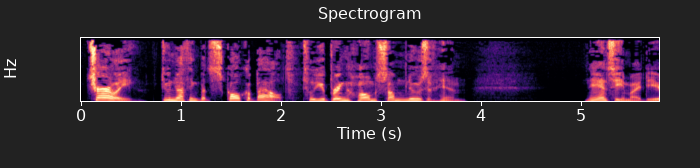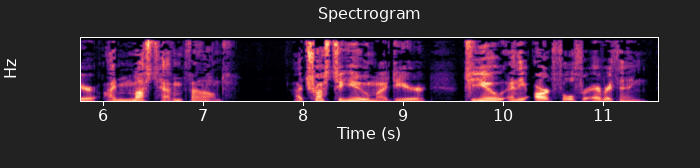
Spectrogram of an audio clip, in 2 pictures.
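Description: A man voicing an excitable, scheming old male thief boss with a shrill voice. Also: moderate pace, slightly rough, dry recording, muffled recording. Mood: agitated. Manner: excitable, fussing.

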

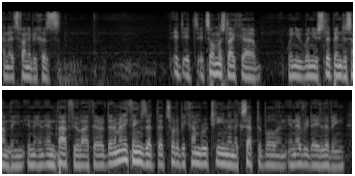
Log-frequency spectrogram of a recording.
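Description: A man's voice: fairly low pitch, steady tone, fast, dark tone, breathy edge. A man hosting a radio show, telling stories and presenting poetry in a spoken, literary way. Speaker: radio show host and poet. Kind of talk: conversational storytelling and poetry recitation.

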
